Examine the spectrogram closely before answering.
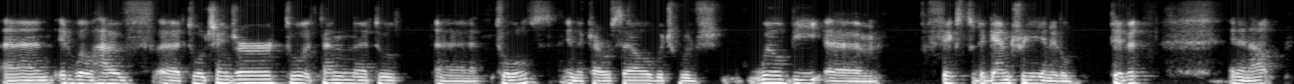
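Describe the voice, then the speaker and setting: A man's voice: lowish voice, steady tone, takes it slowly, dark tone. French-accented man on a lo-fi call. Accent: Québécois French. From Quebec, Canada. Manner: hesitant, frequent fillers while searching for words. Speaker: guest, hobbyist maker. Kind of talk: casual video-call chat. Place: home room with couch and shelves. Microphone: video call. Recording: dull lo-fi video call audio.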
